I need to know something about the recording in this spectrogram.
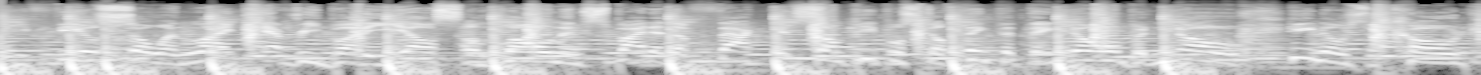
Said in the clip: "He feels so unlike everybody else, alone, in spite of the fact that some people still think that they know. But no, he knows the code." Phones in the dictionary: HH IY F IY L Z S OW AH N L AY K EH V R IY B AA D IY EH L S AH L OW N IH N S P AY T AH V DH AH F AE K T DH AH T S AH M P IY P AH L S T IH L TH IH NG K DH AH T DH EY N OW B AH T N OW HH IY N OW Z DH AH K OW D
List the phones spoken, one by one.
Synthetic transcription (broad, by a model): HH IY F IY L Z S OW AH N L AY K EH V R IY B AA D IY EH L S AH L OW N IH N S P AY T AH V DH AH F AE K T DH AH T S AH M P IY P L S T IH L TH IH NG K DH AH T DH EY N OW B AH T N OW HH IY N OW Z DH AH K OW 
